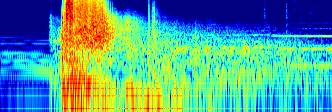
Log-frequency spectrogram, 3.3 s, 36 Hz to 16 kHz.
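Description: A 24-pound mortar fires once in the video game Battle Cry of Freedom, a sudden loud boom that rolls into a long, fading rumble.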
